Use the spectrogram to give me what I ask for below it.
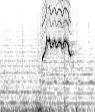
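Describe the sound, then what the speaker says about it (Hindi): One short, sharp, high whistle, given to call people over in a sitcom scene, rises with a wavering pitch over faint background noise and then stops. "तो ऐसे सीटी मार के बुला लेंगे, ठीक है?"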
